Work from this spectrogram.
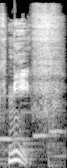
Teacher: a good example of this change is in the word knife in Middle English it was pronounced knif but after The Vowel Shift the K became silent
